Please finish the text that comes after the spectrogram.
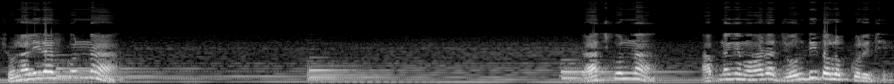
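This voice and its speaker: A man's voice: very high-pitched, big pitch swings, moderate pace, over music. A man voicing a respectful, earnest palace servant in a cartoon fairy tale.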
